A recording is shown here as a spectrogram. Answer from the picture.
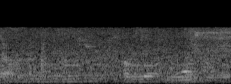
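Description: A pause in Quran recitation: a steady background hiss with faint voices about halfway through.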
